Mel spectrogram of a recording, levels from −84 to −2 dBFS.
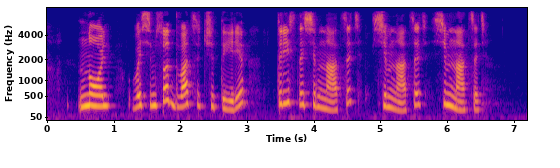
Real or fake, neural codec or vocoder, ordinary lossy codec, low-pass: real; none; MP3, 48 kbps; 7.2 kHz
